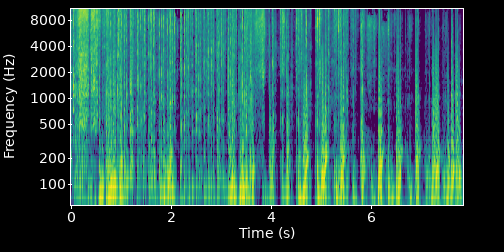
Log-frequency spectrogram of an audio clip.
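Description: Long nails scratch and tap the face of a blank white stretched canvas about 20 cm square, then move to its edge. Fast, irregular scratching strokes and dull taps come in close succession, with a bright hiss early on. The sound is heavy and low, with each tap dying out almost at once.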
